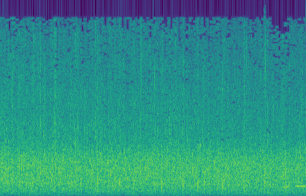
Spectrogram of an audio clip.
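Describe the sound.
Audience applause for a singer at the Crystal Cathedral, a steady, dense wash of clapping that holds at an even, loud level for the whole stretch, with no voices on top.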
